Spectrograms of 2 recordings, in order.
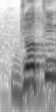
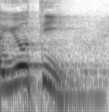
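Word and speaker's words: ज्योति: Somebody is speaking, Jyoti Maharaj coming. I say, what is the name? Jyoti or Yoti?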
